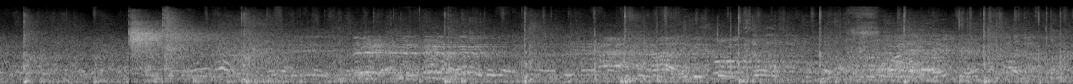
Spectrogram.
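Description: Basketball dribbled on a gym floor, with scattered bounces and knocks under continuous background chatter and calls from players and spectators, all echoing in a large hall.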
